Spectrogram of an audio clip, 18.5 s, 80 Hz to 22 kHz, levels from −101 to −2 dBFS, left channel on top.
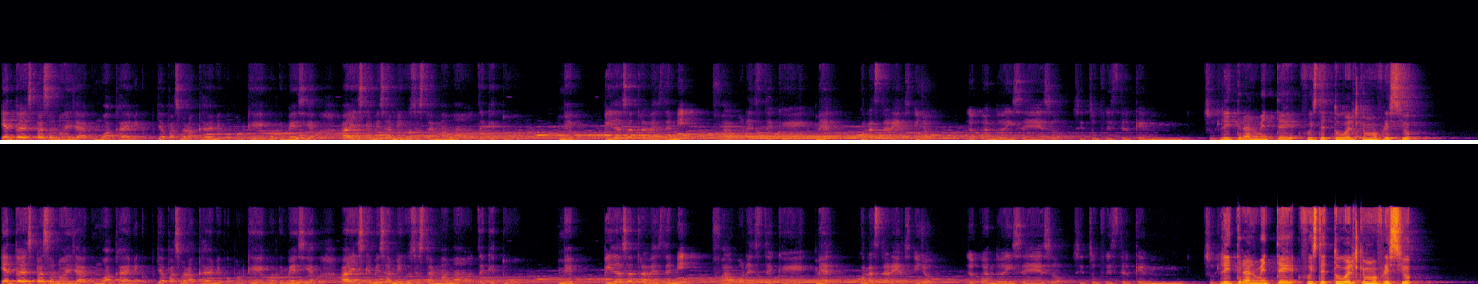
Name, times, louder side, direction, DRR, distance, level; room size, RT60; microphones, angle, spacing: voice 1, 0.0-6.6 7.0-7.2 7.6-8.6 9.0-10.4 10.7-11.7 12.1-15.7, right 1 dB, 25° right, 5 dB, 1.7 m, -38 dB
sound 1, 2.5-14.4, left 5 dB, 40° left, 0.4 m, -41 dB
voice 2, 15.2-17.6, right 6 dB, 60° right, 17 dB, 0.4 m, -25 dB
22.0 x 11.5 x 4.4 m, 1.2 s
head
